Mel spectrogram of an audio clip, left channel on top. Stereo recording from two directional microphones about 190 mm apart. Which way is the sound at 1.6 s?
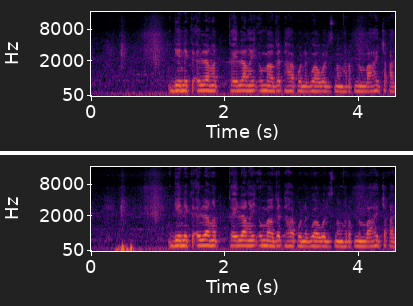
15° left (ahead or behind).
